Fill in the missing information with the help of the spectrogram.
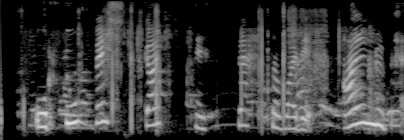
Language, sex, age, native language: Icelandic, male, 11, Icelandic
